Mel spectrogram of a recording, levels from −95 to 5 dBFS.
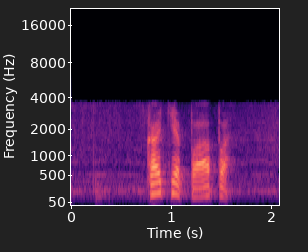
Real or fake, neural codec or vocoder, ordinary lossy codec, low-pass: real; none; none; 3.6 kHz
